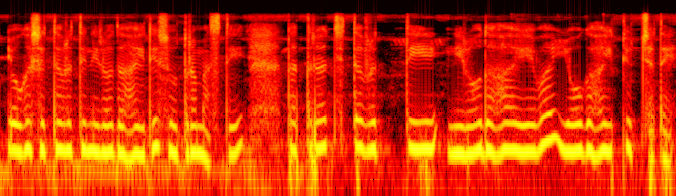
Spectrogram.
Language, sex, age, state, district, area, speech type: Sanskrit, female, 18-30, Karnataka, Belgaum, urban, spontaneous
